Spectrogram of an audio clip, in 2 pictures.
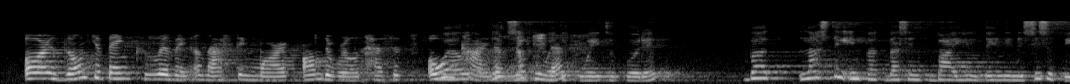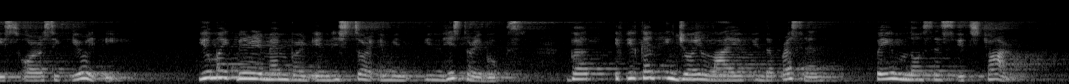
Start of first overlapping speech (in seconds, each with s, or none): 4.3 s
